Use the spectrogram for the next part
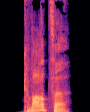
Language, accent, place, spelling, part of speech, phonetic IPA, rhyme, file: German, Germany, Berlin, quarze, verb, [ˈkvaʁt͡sə], -aʁt͡sə, De-quarze.ogg
- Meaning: inflection of quarzen: 1. first-person singular present 2. first/third-person singular subjunctive I 3. singular imperative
